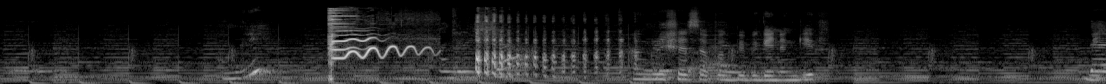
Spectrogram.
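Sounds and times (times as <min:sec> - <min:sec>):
light background music with beat: 0:00.0 - 0:11.0
cartoon boing sound effect: 0:03.3 - 0:06.3.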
